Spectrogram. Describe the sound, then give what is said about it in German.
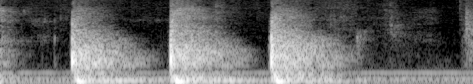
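Three firm knocks on a front door reinforced with bronze bands, evenly spaced and loud against a quiet background, with no voices. “und klopfe an der Tür.”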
